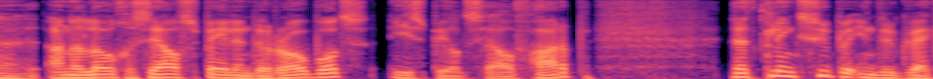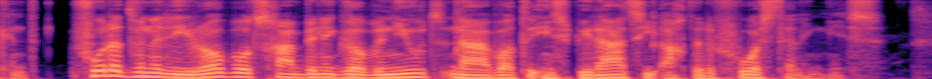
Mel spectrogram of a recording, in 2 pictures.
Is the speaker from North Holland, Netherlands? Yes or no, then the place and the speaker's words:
no; Rotterdam, South Holland, Netherlands; Rotterdam, mijn thuisstad.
